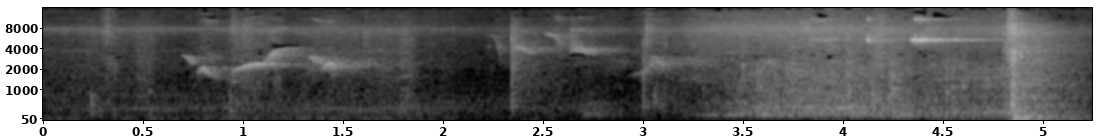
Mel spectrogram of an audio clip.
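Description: Birds chirping in short curved calls about a second in, with a brief high whistled note later. Handling and footstep-like rustling fill the second half, ending in a sharp knock.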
